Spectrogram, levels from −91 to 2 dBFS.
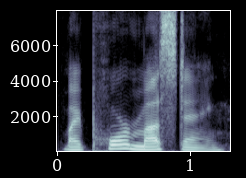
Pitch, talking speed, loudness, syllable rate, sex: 165 Hz, 140 wpm, -14 LUFS, 3.3 syllables/s, female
